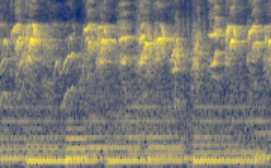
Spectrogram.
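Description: Female songbird singing in the early morning, a run of high chirping notes and quick tweets over a low steady hum, fairly faint and without a break.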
